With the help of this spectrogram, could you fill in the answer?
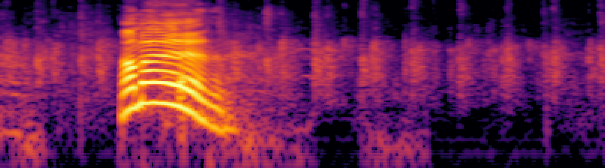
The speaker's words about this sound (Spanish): Dale un aplauso a Cristo, aleluya.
